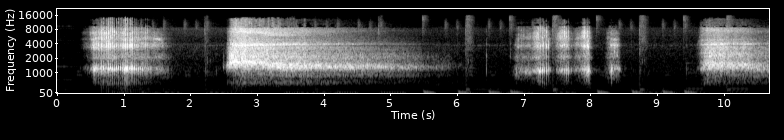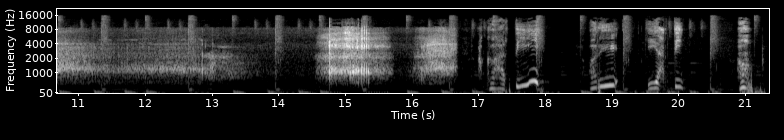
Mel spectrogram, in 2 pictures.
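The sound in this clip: A person snores while asleep, with several loud, rasping snores, some broken into rapid fluttering pulses, between quiet breaths and clicks. A voice speaks near the end.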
